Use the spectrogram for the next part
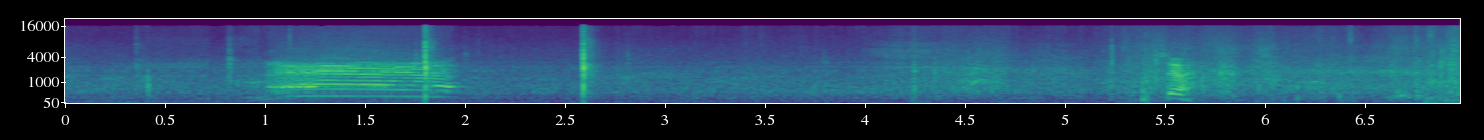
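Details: Romanov sheep bleating while its hooves are trimmed in spring, Tver region, Russia; one loud, shaky, vibrating bleat near the start, followed by sharp knocks, rustling and faint handling noise.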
